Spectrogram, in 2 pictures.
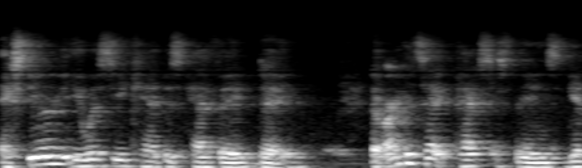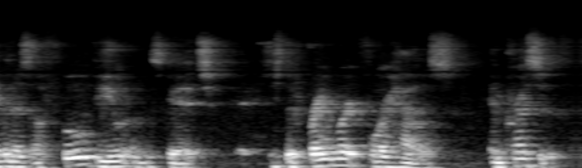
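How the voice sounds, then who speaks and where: A man's voice: mid-range voice, expressive, moderate pace, warm tone. A man reading screenplay action lines as the narrator of a table read. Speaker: script narrator. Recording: very echoey room, distant mic.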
